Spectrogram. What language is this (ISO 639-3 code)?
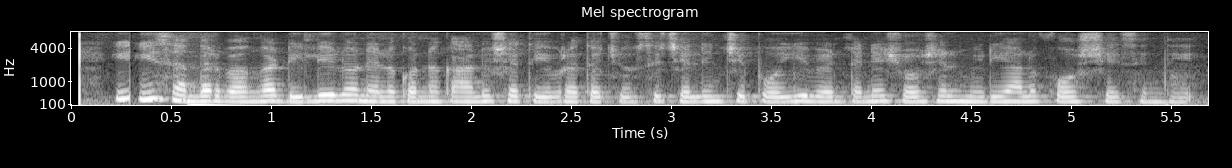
tel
